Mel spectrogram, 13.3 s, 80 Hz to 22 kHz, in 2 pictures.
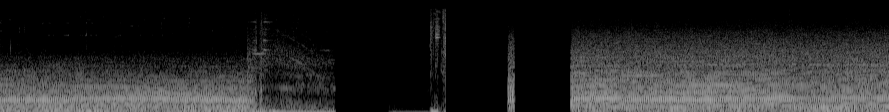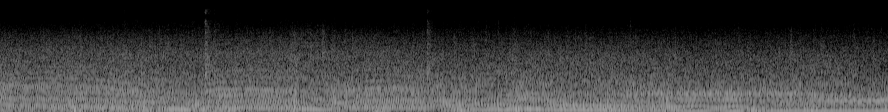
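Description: A Subaru BRZ engine in the racing game Forza Motorsport 7 holds a steady, buzzing drone with shifting revs and pitch swings. The sound briefly cuts out a few times near the start, then runs continuously and fairly loud.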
